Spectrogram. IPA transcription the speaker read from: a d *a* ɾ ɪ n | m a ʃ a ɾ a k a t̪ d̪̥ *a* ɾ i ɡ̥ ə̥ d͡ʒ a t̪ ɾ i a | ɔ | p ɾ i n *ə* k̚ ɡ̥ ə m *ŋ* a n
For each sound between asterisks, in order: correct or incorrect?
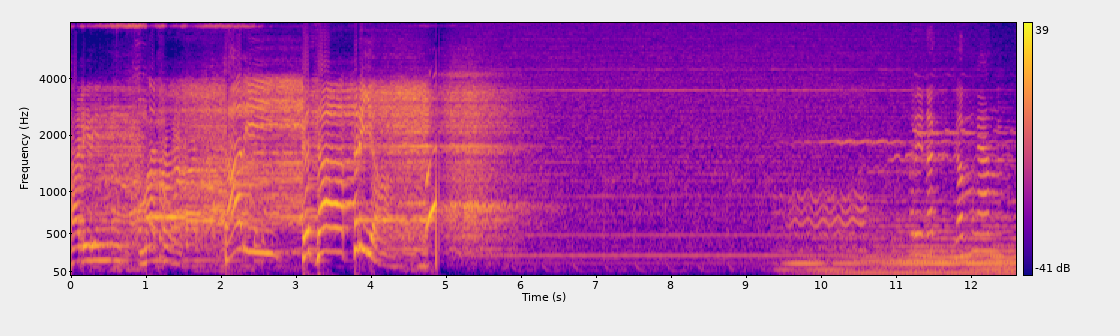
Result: incorrect, correct, correct, correct

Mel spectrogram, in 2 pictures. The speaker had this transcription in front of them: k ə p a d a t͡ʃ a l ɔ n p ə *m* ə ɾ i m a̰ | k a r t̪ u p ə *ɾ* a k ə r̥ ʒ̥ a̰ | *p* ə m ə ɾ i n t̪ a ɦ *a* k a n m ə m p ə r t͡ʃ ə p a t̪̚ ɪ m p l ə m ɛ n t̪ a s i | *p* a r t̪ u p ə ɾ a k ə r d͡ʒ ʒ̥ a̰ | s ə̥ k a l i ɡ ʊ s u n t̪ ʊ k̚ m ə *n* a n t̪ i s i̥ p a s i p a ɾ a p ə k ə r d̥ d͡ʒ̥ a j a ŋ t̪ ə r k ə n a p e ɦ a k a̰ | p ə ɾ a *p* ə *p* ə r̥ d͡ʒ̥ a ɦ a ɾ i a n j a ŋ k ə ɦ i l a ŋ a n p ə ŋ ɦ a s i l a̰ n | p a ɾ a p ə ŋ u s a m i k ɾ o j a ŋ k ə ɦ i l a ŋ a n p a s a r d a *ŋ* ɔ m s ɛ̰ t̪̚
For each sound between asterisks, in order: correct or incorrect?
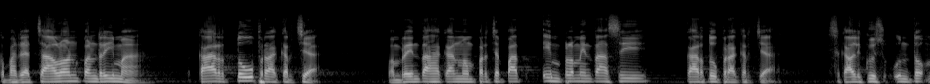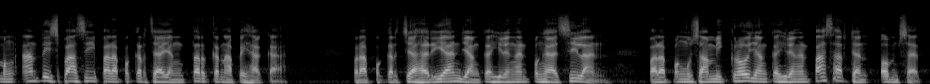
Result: incorrect, correct, correct, correct, incorrect, incorrect, correct, incorrect, incorrect

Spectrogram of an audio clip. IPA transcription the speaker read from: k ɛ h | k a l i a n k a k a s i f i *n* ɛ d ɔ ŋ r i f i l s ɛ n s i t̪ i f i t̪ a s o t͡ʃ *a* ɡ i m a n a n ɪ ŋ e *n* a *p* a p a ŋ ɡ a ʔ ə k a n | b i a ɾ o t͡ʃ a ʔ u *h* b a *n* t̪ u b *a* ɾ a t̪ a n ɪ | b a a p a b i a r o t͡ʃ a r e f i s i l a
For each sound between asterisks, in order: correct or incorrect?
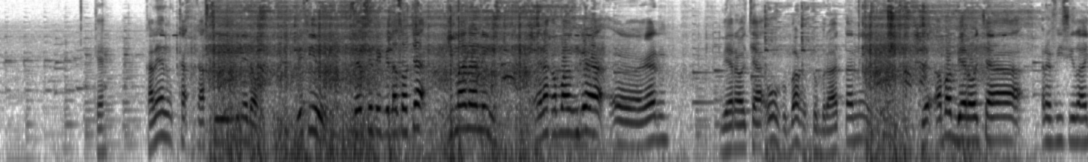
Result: correct, correct, correct, incorrect, correct, incorrect, incorrect

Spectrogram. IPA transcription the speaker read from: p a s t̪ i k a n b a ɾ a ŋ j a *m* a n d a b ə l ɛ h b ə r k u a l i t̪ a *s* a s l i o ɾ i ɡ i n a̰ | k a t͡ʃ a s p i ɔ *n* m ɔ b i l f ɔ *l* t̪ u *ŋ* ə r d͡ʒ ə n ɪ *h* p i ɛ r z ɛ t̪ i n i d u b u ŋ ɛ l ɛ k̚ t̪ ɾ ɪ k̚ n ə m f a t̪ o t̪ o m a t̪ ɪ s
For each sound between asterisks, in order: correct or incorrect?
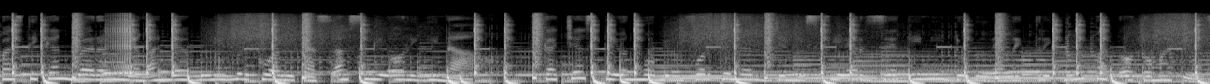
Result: incorrect, correct, correct, incorrect, incorrect, incorrect

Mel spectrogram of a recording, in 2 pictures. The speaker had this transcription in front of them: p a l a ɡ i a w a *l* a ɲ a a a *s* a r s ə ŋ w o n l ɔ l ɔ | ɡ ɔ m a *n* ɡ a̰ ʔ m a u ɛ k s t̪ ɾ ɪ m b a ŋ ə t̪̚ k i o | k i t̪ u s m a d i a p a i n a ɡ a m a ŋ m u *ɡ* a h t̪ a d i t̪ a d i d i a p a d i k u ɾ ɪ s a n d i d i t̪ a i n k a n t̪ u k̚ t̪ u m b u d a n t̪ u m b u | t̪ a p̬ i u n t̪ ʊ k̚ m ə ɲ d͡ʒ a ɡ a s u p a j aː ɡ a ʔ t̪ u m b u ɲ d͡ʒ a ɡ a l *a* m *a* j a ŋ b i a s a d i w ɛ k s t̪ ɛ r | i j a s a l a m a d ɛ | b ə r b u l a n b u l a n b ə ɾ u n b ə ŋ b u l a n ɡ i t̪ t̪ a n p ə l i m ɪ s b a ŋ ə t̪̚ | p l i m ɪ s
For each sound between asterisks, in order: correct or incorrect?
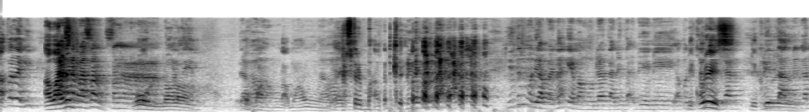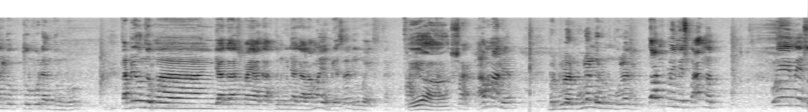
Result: correct, correct, incorrect, incorrect, correct, correct

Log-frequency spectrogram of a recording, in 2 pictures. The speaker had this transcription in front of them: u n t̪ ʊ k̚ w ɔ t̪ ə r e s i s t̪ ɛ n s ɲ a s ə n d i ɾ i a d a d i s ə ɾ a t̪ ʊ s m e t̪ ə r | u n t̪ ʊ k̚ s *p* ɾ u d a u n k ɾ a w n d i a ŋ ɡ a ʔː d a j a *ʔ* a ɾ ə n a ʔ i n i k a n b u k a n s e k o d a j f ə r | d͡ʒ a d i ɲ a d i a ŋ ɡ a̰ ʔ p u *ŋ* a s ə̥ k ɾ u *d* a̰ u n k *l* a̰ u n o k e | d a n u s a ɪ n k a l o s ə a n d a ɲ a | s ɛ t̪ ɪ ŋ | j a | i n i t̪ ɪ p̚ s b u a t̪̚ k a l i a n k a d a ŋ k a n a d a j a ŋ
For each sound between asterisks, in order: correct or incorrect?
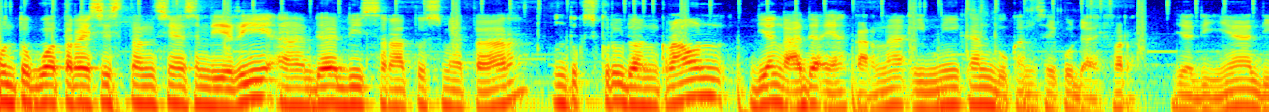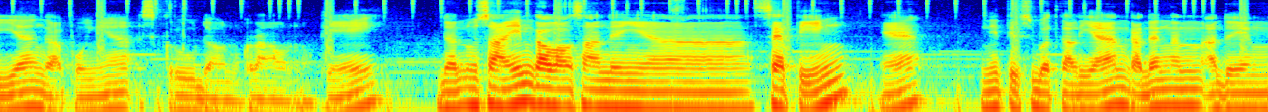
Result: incorrect, incorrect, incorrect, correct, incorrect

